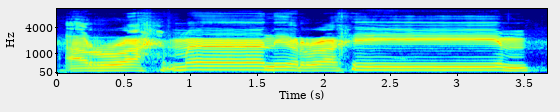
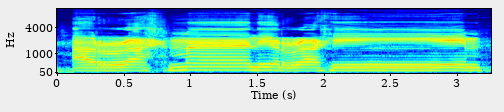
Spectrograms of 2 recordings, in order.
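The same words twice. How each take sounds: First: Ar-Rahmanir Rahim with ma and hi held long; slow lengthened recitation; long vowels. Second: Ar-Rahmanir Rahim with ma and him stretched; slow repeated recitation; long vowels. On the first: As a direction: draw out ma and hi slowly. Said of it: "on tire le ma". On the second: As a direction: hold the long syllables slowly. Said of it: "c'est une longue syllabe également". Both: Shown as a demonstration.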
